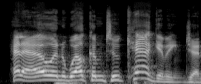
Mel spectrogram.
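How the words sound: It is spoken in a British, slightly Cockney accent. "we should do a whole episode in British accent ... It's a little Cockney"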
